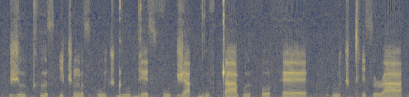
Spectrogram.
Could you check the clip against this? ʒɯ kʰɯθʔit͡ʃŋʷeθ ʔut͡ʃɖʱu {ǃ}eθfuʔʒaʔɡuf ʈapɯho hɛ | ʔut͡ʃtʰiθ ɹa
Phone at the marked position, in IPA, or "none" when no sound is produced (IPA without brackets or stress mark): ɡ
